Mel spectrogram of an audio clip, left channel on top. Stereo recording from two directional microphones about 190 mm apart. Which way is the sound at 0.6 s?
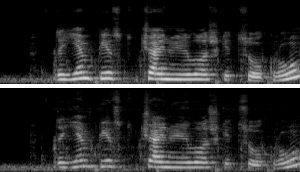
50° left (ahead or behind).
